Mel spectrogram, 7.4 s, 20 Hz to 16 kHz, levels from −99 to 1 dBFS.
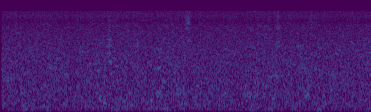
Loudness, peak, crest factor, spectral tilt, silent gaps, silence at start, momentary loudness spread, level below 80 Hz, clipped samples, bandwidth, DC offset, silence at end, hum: -69 LUFS; -56 dBFS; 16 dB; -1 dB/octave; none; 0 s; 2 LU; under -90 dBFS; under 0.1%; 11.5 kHz; under 0.1%; 0 s; none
